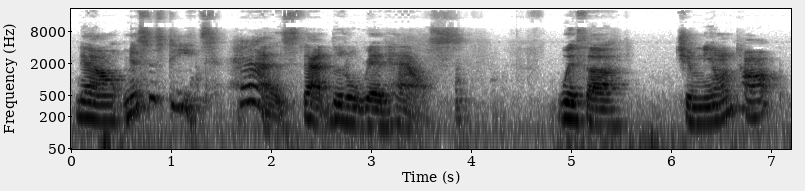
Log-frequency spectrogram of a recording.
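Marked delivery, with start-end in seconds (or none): none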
